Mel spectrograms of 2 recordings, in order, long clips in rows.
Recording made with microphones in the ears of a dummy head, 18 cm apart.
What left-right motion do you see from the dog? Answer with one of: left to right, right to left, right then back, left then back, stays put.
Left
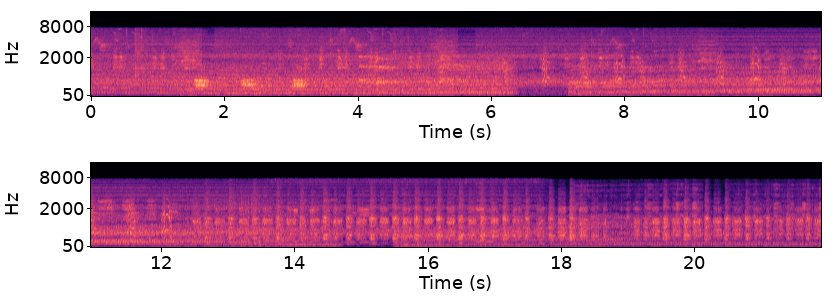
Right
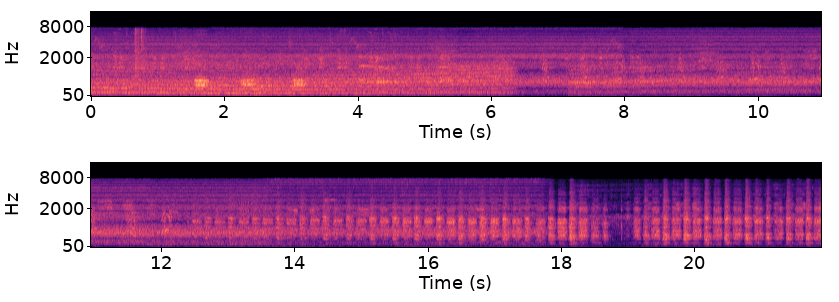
left then back.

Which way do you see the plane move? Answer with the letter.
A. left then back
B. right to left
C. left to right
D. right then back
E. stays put
B.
